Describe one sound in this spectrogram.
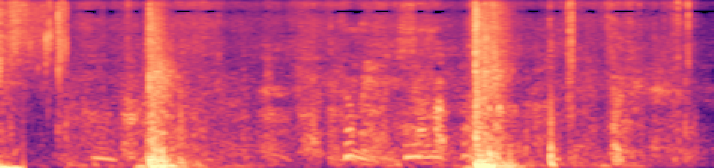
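Bodies thud heavily in a close scuffle.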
